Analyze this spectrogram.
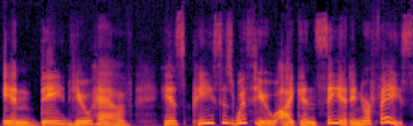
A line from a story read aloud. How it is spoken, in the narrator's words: she exclaimed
